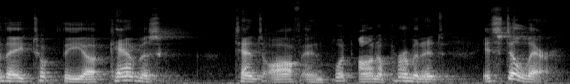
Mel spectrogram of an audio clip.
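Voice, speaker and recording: A man at a moderate pace, with audible room echo. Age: 70s. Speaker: observatory docent giving a talk. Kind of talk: lecture. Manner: halting, with fillers and restarts.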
